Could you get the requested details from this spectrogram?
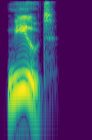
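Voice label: "mute", English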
